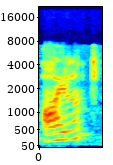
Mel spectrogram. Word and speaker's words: island: An island, and S is a silent letter.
